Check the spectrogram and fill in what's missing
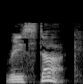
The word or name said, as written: restock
